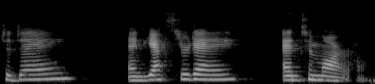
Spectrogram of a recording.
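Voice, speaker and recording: A woman reading stage directions for a play in a measured, announcing manner. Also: fairly high pitch, fairly even intonation, bright, forceful tone. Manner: measured, announcing scene headings. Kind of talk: scripted narration for a staged reading.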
